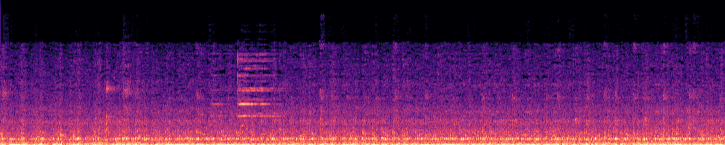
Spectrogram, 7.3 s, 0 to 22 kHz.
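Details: 2022 Jeep Wrangler Rubicon 392 V8, 2,000 miles, aftermarket cam, ported and polished big-valve heads, on dyno in 2WD with front driveshaft removed, heard from rear: deep heavy idle with choppy loping exhaust beat, steady and even; healthy.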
